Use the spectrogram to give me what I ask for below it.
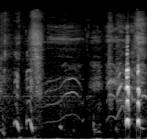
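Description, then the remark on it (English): Cats fighting behind a door, muffled long wavering yowls giving way to a few sharp, loud screeching cries at the end. “We had a cat problem.”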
